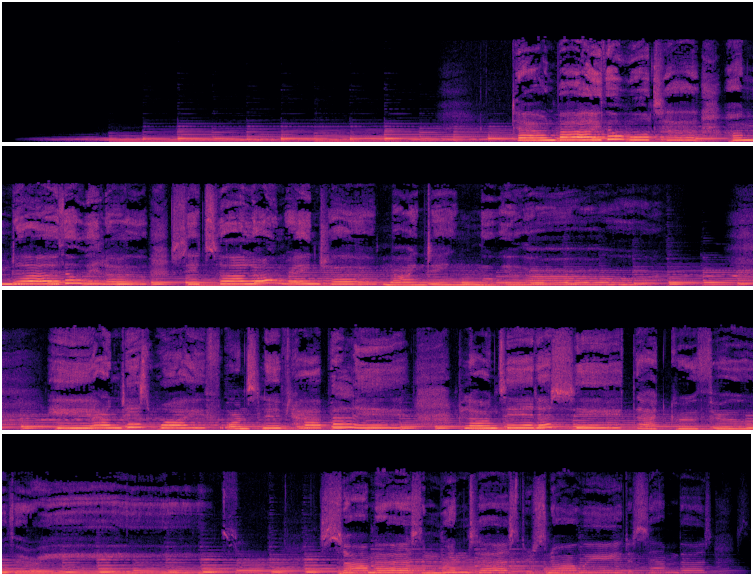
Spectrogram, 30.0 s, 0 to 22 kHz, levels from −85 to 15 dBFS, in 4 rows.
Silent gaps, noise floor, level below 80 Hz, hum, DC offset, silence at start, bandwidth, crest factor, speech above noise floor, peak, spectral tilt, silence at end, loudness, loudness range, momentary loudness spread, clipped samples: none; -54 dBFS; -52 dBFS; none; under 0.1%; 0.7 s; 16.5 kHz; 16 dB; 37 dB; -2 dBFS; -4.5 dB/octave; 0.45 s; -19 LUFS; 9 LU; 13 LU; under 0.1%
